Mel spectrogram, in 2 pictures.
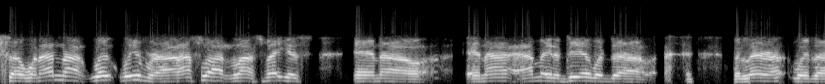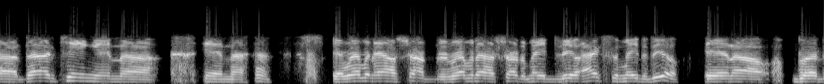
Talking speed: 180 wpm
